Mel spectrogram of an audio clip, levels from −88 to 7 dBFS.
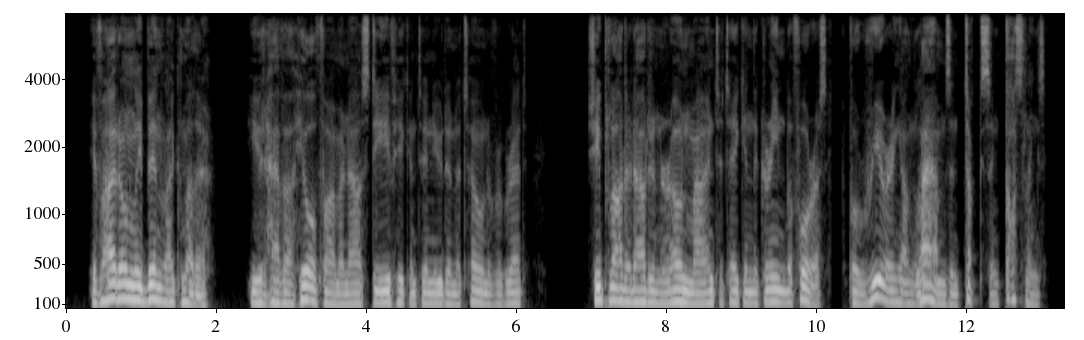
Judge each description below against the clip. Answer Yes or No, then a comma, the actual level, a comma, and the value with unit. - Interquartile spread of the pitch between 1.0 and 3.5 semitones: Yes, average, 2.9 semitones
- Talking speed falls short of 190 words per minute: No, average, 195 wpm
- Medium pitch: No, low, 110 Hz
